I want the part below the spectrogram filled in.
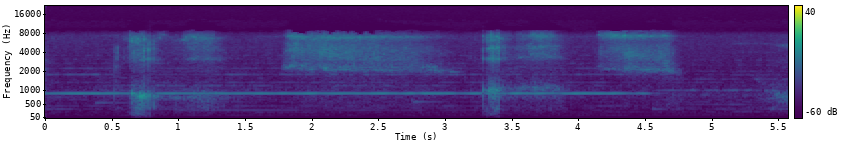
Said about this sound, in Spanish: Pero el señor Inflón seguía roncando. Incluso cuando Ulises el búho le tiró un reloj en la cabeza, el señor Inflón siguió roncando.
